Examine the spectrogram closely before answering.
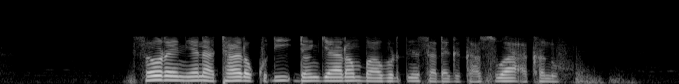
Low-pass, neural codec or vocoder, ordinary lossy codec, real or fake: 3.6 kHz; none; none; real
